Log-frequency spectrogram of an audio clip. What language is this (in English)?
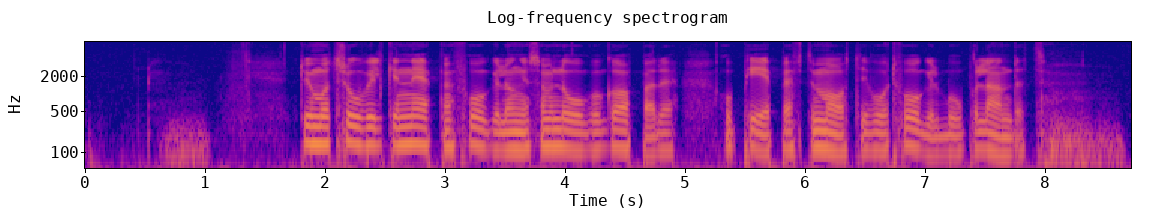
Swedish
